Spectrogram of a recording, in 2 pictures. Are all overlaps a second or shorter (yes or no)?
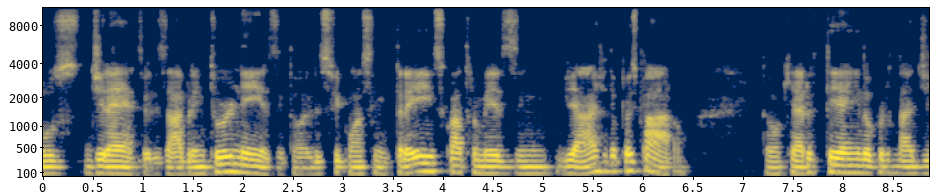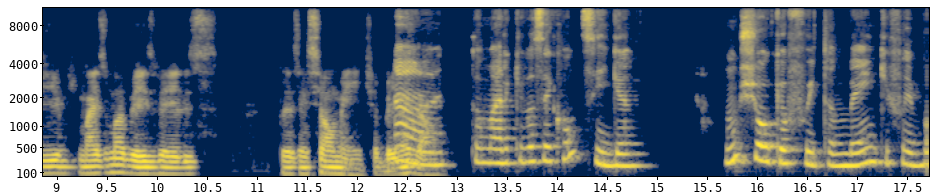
yes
